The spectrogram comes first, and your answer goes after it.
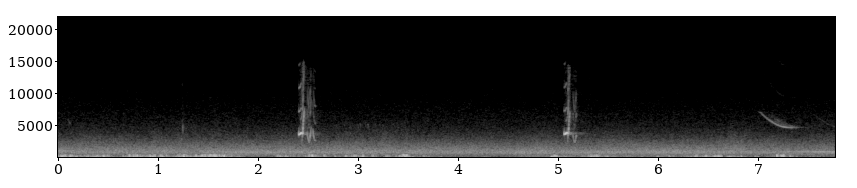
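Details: Tail-flipping squirrel delivering two short, sharp high chirps roughly two and a half seconds apart amid low rustling noise; a thin falling whistle from another creature near the end.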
